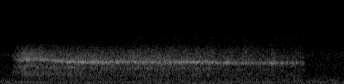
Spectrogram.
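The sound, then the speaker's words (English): A breath drawn in through the nose and let out through the mouth: one long, airy breath with a thin whistling tone running through it, soft and steady for about three seconds. “You breathe in through your nose, and you breathe out through your mouth.”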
